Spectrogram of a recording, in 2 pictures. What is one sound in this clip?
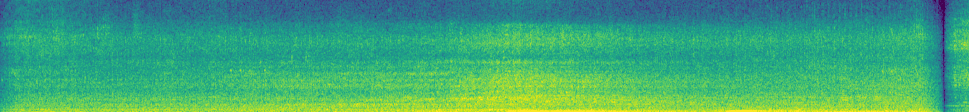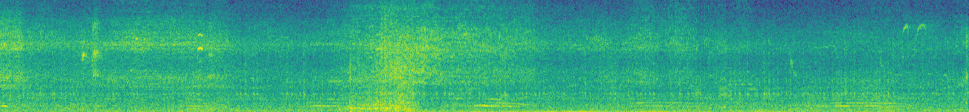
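Bicycle tyres roll and crunch over packed dirt.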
